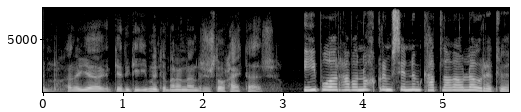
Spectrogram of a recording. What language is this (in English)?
Icelandic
